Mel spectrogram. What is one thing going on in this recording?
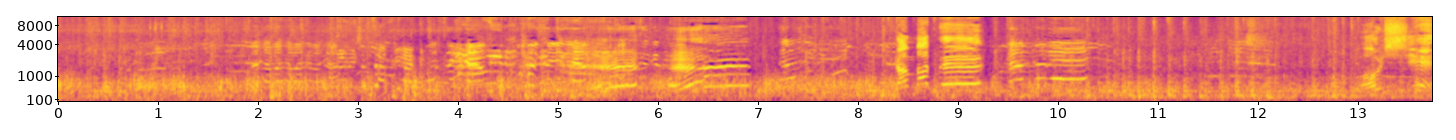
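A young man laughs and talks excitedly up close.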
